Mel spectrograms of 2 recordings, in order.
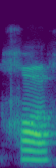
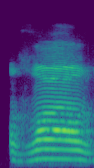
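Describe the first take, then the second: First: The throaty friction is exaggerated, sounding like kha. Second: The throaty friction is moderate and voiced. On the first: The speaker calls it wrong. "tetap nggak sampai lebay jadi kha" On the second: The speaker calls it right. "Tetap ada gha"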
